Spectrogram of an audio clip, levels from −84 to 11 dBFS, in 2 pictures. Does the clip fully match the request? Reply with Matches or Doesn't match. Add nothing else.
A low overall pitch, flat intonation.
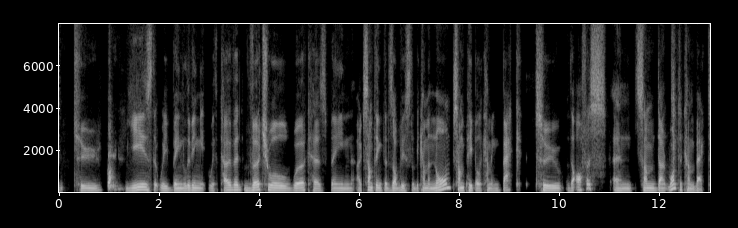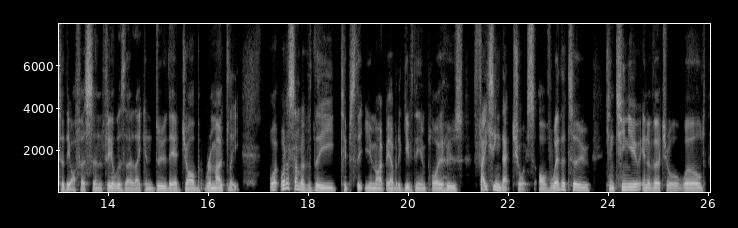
Matches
